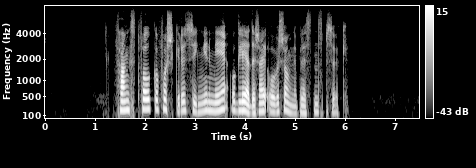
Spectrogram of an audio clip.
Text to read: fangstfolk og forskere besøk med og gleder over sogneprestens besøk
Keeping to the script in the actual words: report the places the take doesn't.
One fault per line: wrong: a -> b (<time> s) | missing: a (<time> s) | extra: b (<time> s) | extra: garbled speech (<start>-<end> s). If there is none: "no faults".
wrong: besøk -> synger (2.9 s)
extra: seg (4.3 s)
